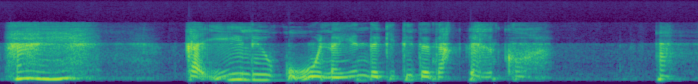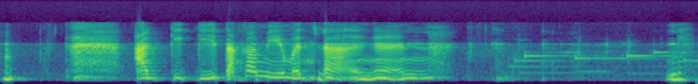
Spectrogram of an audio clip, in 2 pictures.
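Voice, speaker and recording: An actress with an Ilocano accent playing an affectionate young daughter in a radio drama. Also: female voice, medium pitch, animated, slow, pauses often, breathy edge. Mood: cheerful anticipation. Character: affectionate young woman, daughter coming home, later grieving. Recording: dull lo-fi radio recording, music behind.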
